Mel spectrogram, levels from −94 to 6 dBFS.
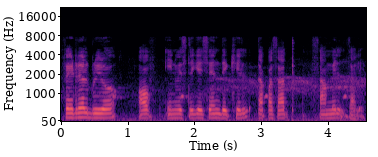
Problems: background sounds at intervals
